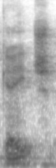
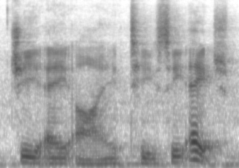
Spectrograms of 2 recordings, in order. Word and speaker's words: Gage: It's pronounced Gage and is spoken as spelled Gaitch.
